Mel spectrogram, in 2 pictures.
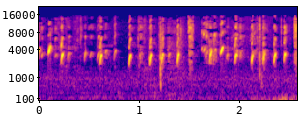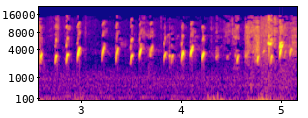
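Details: Lively European goldfinch twittering, meant to prompt a silent goldfinch to sing: steady stream of short, bright, high chirps packed closely together, with a faint low background rumble.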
